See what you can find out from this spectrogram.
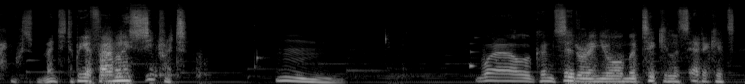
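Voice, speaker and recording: A man's voice: a little high, natural voice, poor audio. A man voicing a pompous, haughty aristocrat with formal, archaic speech in a video game. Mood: confiding. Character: pompous, haughty aristocratic nobleman, easily flattered. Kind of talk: scripted video game character acting.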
